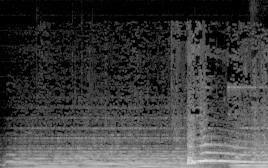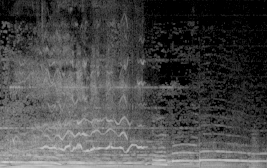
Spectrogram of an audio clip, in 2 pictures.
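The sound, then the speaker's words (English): A singer performing before judges lets out a long, wavering howl resembling a bluetick hound, pitch sliding and quivering over steady musical accompaniment, loud and sustained for roughly eleven seconds with a sharp rise partway through. “I'm telling you, it sounds like a blue tick, a dog.”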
